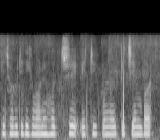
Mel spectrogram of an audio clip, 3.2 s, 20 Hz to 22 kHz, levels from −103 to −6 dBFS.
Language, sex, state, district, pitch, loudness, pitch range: Bengali, female, West Bengal, Alipurduar, 215 Hz, -24 LUFS, 205-220 Hz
